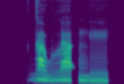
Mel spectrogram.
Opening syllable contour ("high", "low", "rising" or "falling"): falling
